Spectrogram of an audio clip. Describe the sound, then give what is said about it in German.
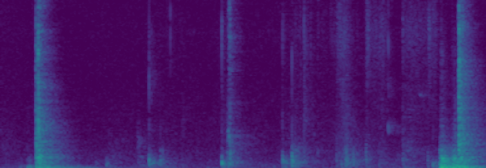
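Knocking on a door of a consultation room in a courthouse on a January morning: several sharp, irregularly spaced raps and thuds, fairly faint against a quiet background. “Es klopft. Herein.”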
